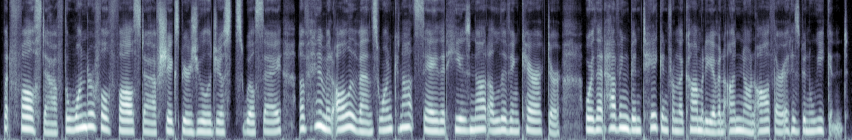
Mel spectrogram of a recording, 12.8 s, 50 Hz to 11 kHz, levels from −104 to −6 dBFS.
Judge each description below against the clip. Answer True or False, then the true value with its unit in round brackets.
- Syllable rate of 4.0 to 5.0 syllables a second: False (5.3 syllables/s)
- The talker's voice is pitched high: True (215 Hz)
